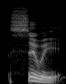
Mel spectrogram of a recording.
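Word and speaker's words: sui: You don't know how to pronounce that word. It is sooie.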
